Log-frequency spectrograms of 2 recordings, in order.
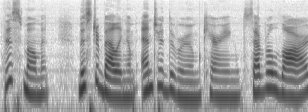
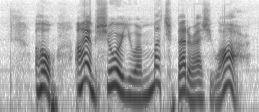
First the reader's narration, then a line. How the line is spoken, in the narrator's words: I exclaimed, with such earnestness that we both laughed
